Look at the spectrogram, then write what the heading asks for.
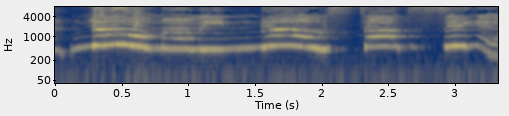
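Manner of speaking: put-on high whiny child voice, drawn out; little daughter pleading. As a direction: beg Mommy to stop like a whiny kid. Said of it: "she looks at me and she goes".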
